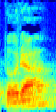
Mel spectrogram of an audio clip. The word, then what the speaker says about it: Torá: El nombre Torá, así, sin H, sin nada, es Torá, con acento en la A, significa instrucción o enseñanza, y esta es una palabra del ámbito del culto, ¿no?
